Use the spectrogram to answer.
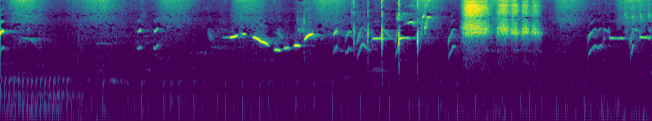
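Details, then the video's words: {'text': 'White-rumped shama of the Kalimantan type with a very long tail, singing heavily with imitated phrases: loud, swooping whistled notes between two and three seconds, then sharp clicks and short whistles, over a low rumble and a pulsing high hiss.'} "Murai batu K.L ekor terpanjang gacor mutah isian"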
